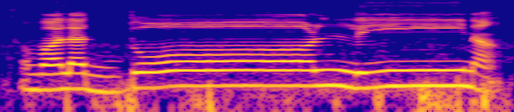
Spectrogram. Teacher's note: ضاد کو ضاد ہی پڑھنا ہے، دال کا مخارج اور ہے، ضاد کا مخارج اور ہے، اس کو زبان کی کروٹ سے ادا کرنا ہے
